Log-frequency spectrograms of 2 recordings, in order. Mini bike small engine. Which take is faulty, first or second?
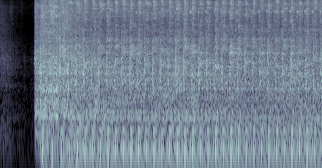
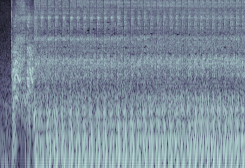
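first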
